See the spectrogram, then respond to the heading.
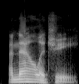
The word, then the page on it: analogy: American English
